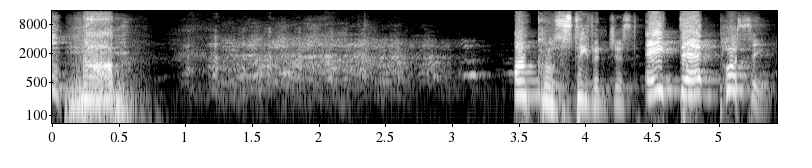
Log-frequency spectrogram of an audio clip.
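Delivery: put-on high, loud kid yell, laughing; toddler shout. Nephew shouts to his mom on the phone, loud toddler yell. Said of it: "and he goes".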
